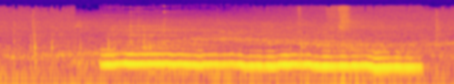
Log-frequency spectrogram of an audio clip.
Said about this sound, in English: Are you making the tapes? I'm making it right now, as we speak. Give me a little hum. I just woke up. Give them a little early morning sleep tape humming.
